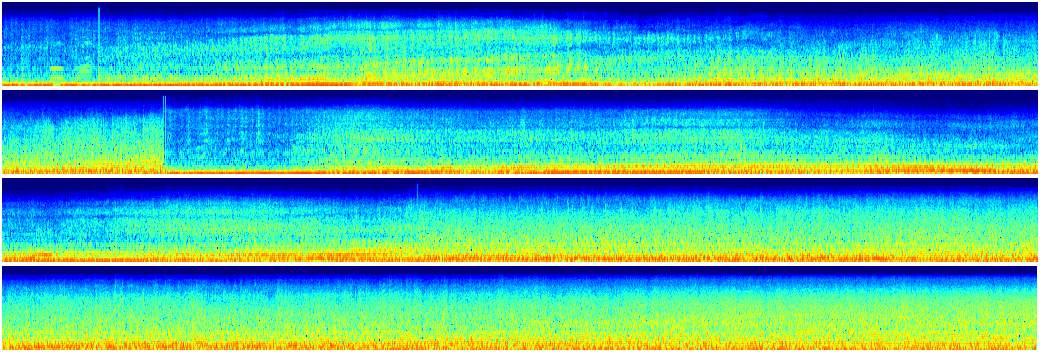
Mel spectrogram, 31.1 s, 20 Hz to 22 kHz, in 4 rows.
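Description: Supercharged V8 engines under hard acceleration in a roll race. The engine note climbs in pitch several times with a brief drop about nine seconds in. From about two-thirds of the way through it becomes a steady loud roar of engine and wind noise at speed.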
